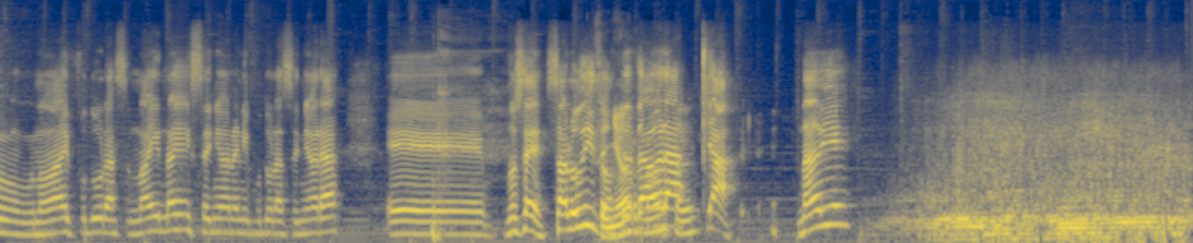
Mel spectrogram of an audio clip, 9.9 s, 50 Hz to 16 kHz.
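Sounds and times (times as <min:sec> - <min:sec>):
speech: 0:00.0 - 0:07.2
steady car engine drone with strong low harmonics: 0:07.4 - 0:09.9.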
